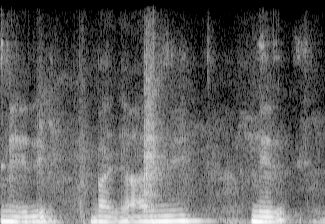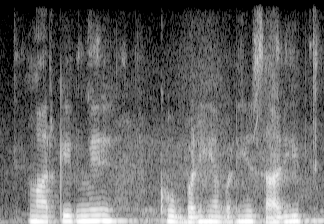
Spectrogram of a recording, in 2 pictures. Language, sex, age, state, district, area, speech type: Hindi, female, 45-60, Uttar Pradesh, Jaunpur, rural, spontaneous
